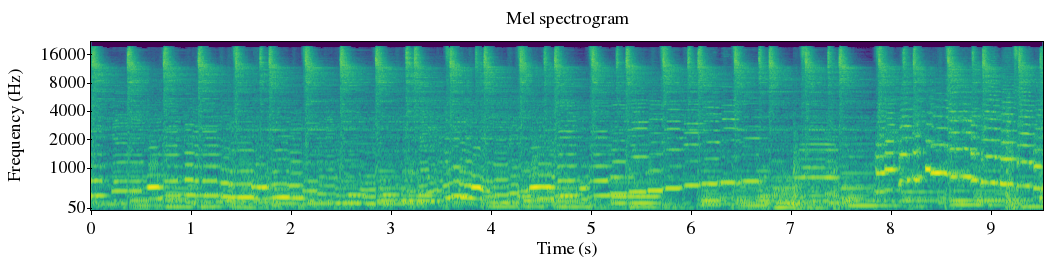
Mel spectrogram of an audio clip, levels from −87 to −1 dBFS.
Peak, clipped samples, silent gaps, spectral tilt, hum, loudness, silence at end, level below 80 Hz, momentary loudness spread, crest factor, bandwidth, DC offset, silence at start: 0 dBFS; under 0.1%; none; -3.5 dB/octave; none; -9 LUFS; 0 s; -30 dBFS; 3 LU; 10 dB; over 20 kHz; under 0.1%; 0 s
